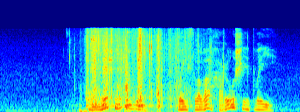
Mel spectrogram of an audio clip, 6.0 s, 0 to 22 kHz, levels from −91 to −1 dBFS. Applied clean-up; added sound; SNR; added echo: none; Glass; -2 dB; none.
